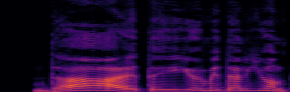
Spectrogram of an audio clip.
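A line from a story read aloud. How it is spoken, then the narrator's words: Smooth, insinuating. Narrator (Russian): произнес Генри вкрадчиво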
